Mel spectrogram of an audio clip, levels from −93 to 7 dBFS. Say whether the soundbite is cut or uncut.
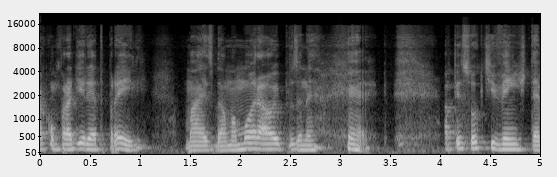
cut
